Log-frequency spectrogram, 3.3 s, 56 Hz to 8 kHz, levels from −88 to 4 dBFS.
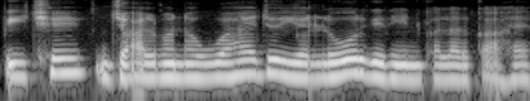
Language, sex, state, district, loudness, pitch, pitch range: Hindi, female, Maharashtra, Mumbai Suburban, -15 LUFS, 180 Hz, 170-200 Hz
